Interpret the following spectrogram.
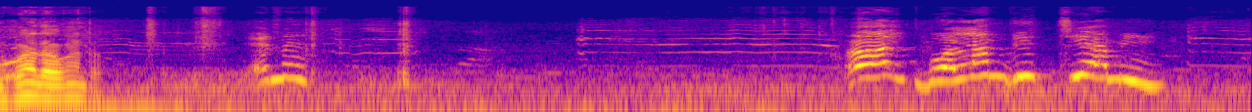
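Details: A cat being bathed, upset and angry, yowls loudly at the start, gives a short meow, then after a pause lets out three strong, falling, complaining meows in quick succession, with people talking nearby.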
